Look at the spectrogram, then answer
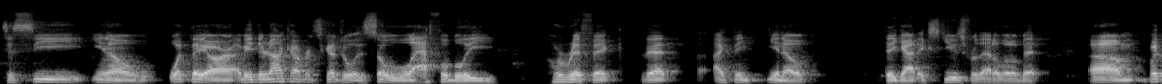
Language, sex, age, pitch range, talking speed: English, male, 20-39, 100-130 Hz, 160 wpm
